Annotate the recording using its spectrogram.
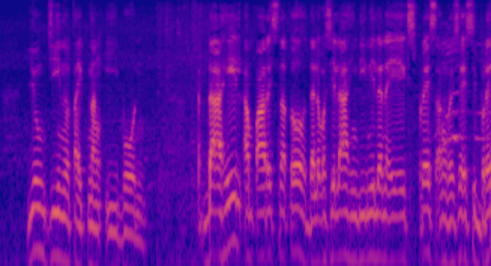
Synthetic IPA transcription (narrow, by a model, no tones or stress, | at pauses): jʊŋd͡ʒiːnot̪ajp̚nɐŋʔiːbonʔɐt̪̚d̪aːɦɪlʔɐ̰ŋpaːɾɛsnɐt̪o̞d̪ɐlɐwasɪlaɦɪnd̪iːnɪlanɐʔiʔɛkspɾɛsɐ̰ŋɾɛsɛːsɪbɾɛ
